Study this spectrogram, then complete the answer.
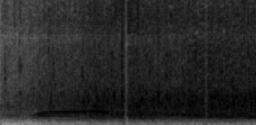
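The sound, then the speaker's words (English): A burst of loud, dense applause from a large crowd, played from a soundboard, steady and continuous with faint whistles ringing over the clapping, sounding like a canned sound effect. “Nice thunderous applause.”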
